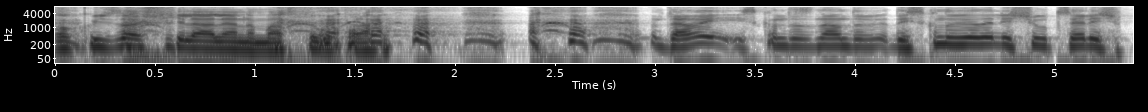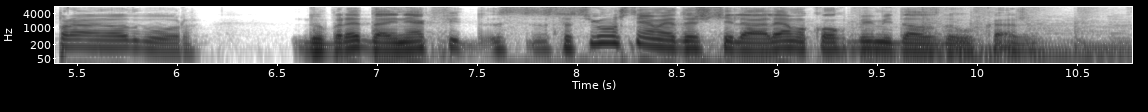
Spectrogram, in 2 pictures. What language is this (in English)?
Bulgarian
